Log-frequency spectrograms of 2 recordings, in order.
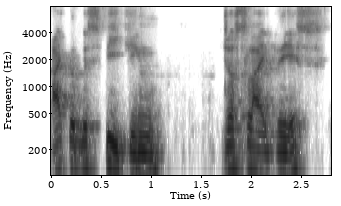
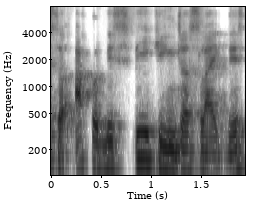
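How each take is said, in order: First: The word I is pronounced like eye. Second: The word I is pronounced like ah.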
